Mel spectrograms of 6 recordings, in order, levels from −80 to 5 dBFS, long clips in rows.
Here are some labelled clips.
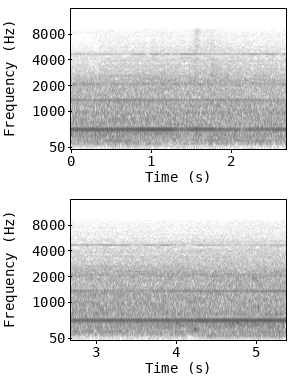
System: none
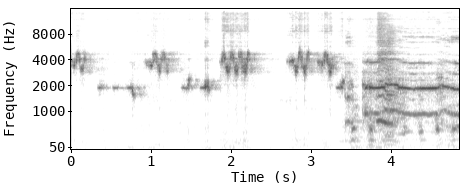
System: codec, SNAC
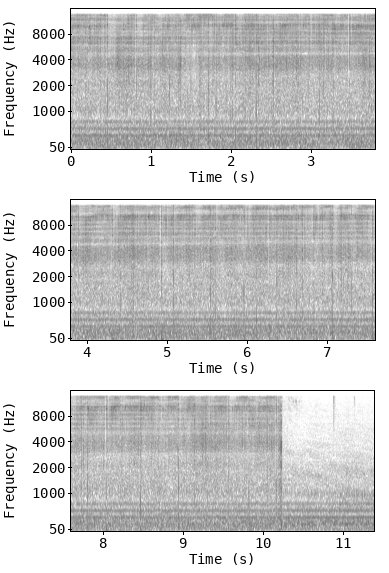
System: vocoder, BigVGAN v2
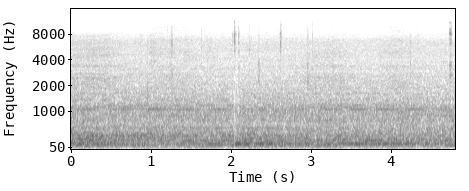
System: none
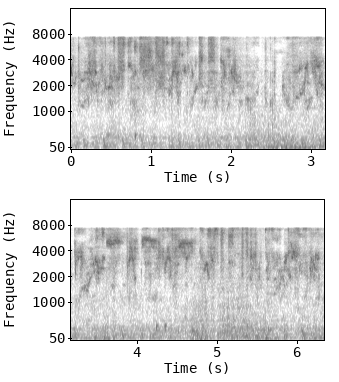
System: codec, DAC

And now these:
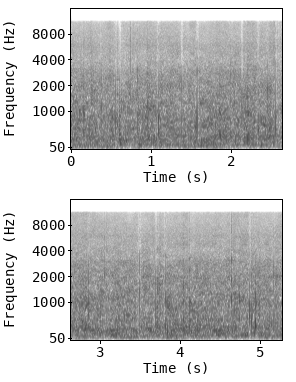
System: codec, SNAC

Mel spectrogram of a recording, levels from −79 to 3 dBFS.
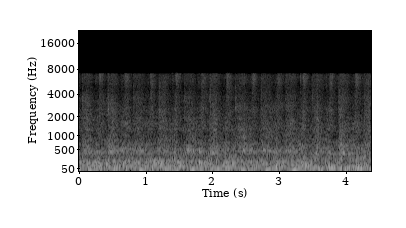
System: autoencoder, DAC-VAE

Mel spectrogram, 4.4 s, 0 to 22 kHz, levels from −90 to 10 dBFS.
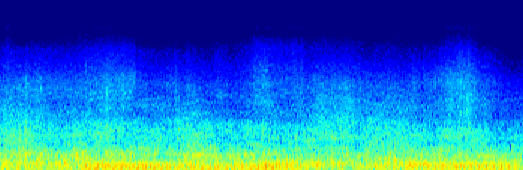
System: codec, SNAC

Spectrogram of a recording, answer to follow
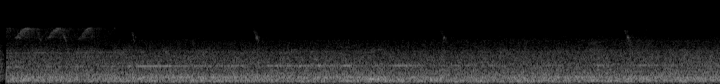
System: none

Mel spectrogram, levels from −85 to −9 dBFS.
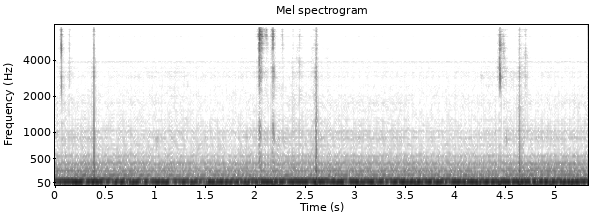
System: vocoder, Vocos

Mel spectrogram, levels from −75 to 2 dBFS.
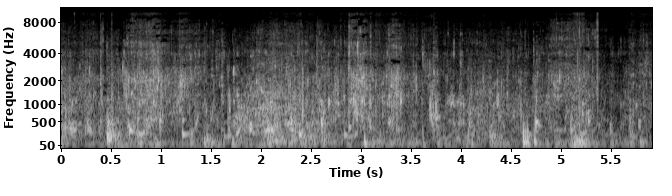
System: none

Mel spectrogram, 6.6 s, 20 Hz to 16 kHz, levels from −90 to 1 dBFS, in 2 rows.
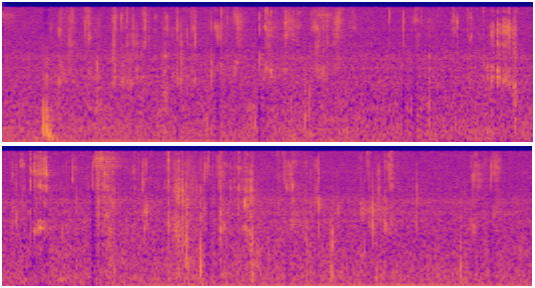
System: none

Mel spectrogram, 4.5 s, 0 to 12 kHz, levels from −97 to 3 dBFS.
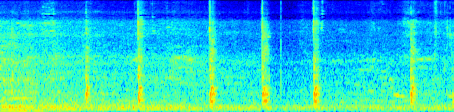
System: none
